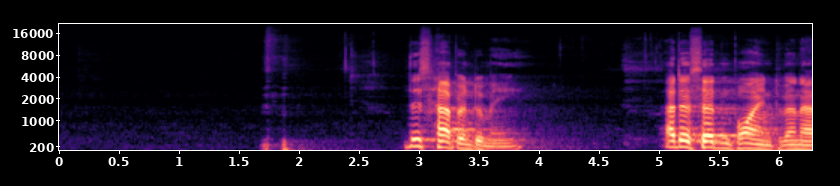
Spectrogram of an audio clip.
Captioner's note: laughs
